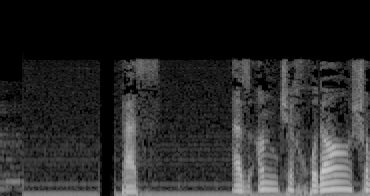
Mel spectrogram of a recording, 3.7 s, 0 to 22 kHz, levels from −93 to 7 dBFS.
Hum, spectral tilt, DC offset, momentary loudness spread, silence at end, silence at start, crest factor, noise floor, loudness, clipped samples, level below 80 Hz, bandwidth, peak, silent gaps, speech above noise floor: none; -6.5 dB/octave; 0.4%; 10 LU; 0 s; 0.05 s; 20 dB; -47 dBFS; -24 LUFS; under 0.1%; -42 dBFS; 6.6 kHz; -6 dBFS; none; 25 dB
